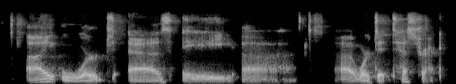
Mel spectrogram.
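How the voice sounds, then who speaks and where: A man with an American accent. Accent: Georgia Southern accent, comes out over time. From Georgia, US South. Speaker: podcaster. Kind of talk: casual chat.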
